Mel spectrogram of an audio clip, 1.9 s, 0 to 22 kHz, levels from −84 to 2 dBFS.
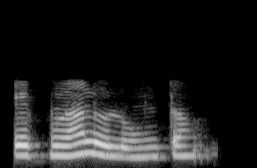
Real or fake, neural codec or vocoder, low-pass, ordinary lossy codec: real; none; 3.6 kHz; AAC, 32 kbps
